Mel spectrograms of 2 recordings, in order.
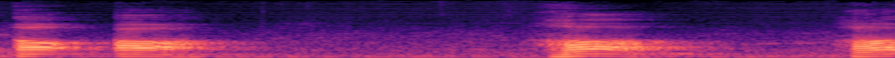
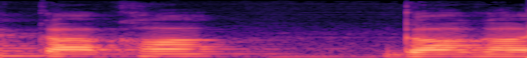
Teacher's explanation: जिनकी आवाज अपने कंठ गले से आती है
